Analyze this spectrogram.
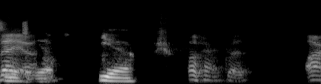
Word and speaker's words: Nevaeh: It's Nevaeh.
